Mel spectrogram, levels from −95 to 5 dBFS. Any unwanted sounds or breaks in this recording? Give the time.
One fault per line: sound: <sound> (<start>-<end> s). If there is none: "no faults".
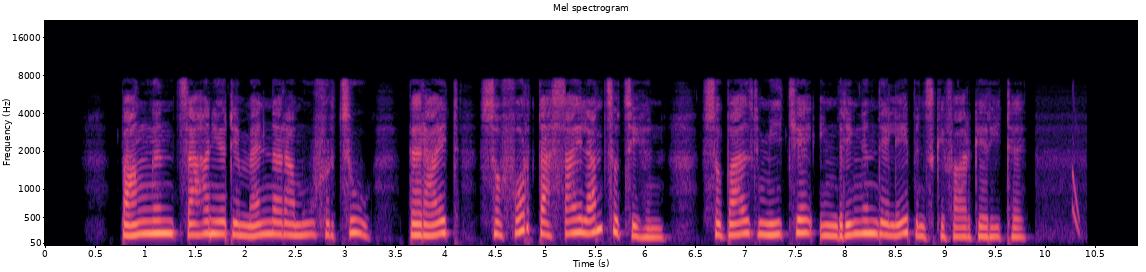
sound: chirp (10.3-10.4 s)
